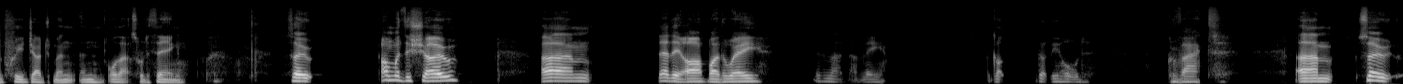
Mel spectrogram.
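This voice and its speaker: Guy doing a conference talk, dry sound, kinda halting, wry and self-deprecating, jokey asides. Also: medium pitch, no echo. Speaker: conference speaker, academic. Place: conference room, speaking standing before an audience.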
